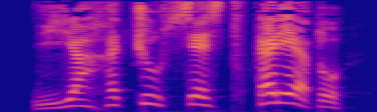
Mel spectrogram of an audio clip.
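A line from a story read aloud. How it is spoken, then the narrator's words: Shouting little girl. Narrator (Russian): закричала маленькая разбойница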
